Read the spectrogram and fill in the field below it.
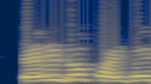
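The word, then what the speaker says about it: Pteridophyta: टेरिडोफाइटा की spelling P से start नहीं होती है। पी से स्टार्ट होती है। पी वहां पर साइलेंट रहता है।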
